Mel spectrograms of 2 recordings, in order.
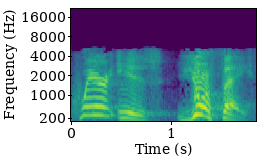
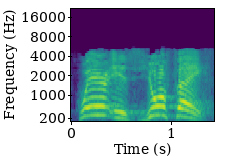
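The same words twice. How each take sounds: First: Slow, measured, lean on your; slow searching question. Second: Higher, louder, still slow, punch your; Jesus pressing the disciples harder; emphatic repeat. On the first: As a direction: ask it gently, letting each word land. Jesus questions the frightened disciples. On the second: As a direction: press the question home with force. Jesus repeats his rebuke. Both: Acted.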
